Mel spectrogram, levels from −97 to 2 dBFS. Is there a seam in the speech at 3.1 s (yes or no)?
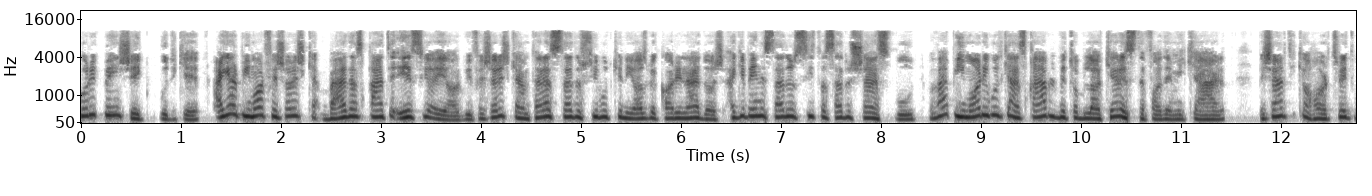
no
